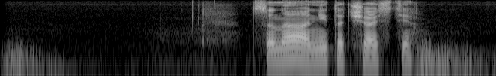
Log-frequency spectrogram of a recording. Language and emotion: Russian, neutral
